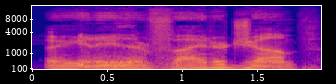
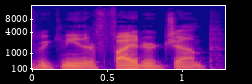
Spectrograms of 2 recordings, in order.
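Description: First: It is said in an Indiana Jones impression. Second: It is said in the speaker's own voice.

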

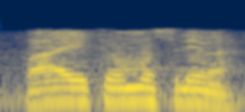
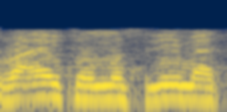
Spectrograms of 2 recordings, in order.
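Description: First: The last word ends in an h sound. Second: The last word ends in a ta sound. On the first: "تبدلها هاء" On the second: "بإبدال التنوين ألفا"

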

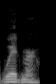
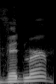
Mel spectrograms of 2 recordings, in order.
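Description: First: The name is said with a local American pronunciation. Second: The name is said with a German pronunciation. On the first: The brand is from Oregon. "All right, Widmer" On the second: The brand would be German. "if it was German, it'd be Widmer"

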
